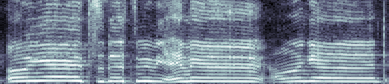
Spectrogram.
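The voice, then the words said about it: Mocking impression of gushing fans. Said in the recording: “Is that what they sound like? ... your impression”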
